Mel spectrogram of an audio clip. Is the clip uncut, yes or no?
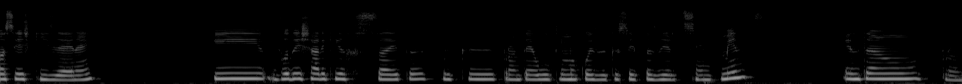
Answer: yes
